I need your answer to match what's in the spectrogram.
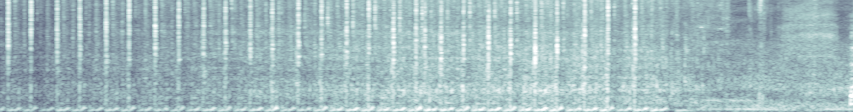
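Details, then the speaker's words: Custom Buell Lightning bobber V-twin, custom air cleaner, stock carb, just started with the ignition switch: slow loping idle, even thumps about two per second, steady and low, no knocks or misses; idles real nice and low. Normal idle. "Turn it on and just idles real nice, idles real low. This bike really runs good."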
